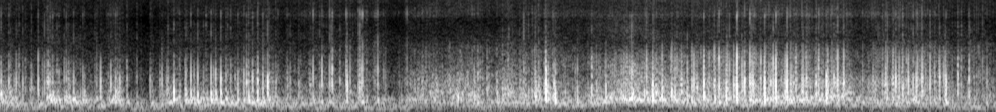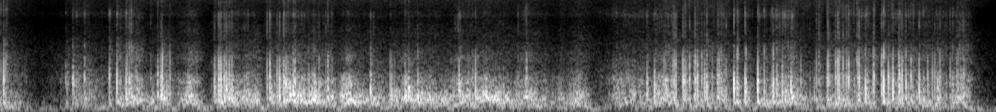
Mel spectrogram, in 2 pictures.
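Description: A beige fabric throw pillow printed with black squares and silver circles is held upright and scratched by fingertips and nails. It makes a soft, dense scratching and crackling rustle, mostly in the midrange. The sound is quiet and nearly continuous, with brief pauses around the eighth and twelfth seconds.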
